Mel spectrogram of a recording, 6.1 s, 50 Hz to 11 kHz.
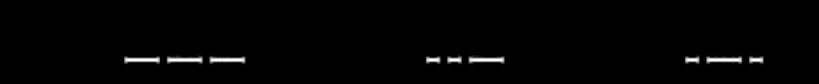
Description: Morse code, heard as a keyed tone, about 15 wpm, spaced as for 5 wpm, 1000 Hz. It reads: OUR
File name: qotdfiles / 5wpm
